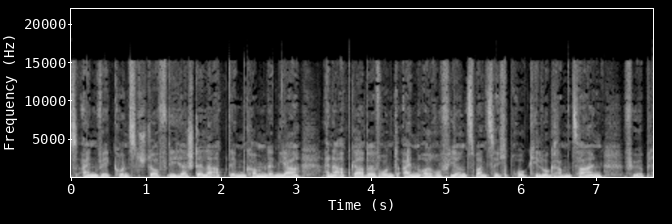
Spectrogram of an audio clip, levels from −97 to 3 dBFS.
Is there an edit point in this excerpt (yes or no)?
yes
